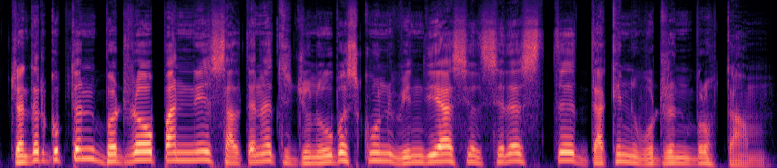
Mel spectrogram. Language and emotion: Kashmiri, neutral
